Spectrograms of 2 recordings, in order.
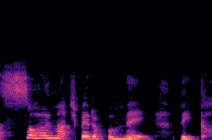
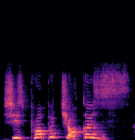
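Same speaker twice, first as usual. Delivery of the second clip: Yorkshire receptionist; 3 dB louder, slower than usual. Retold or imitated. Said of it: "I heard her say".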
